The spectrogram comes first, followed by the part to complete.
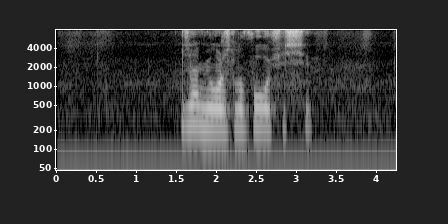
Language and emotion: Russian, sad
